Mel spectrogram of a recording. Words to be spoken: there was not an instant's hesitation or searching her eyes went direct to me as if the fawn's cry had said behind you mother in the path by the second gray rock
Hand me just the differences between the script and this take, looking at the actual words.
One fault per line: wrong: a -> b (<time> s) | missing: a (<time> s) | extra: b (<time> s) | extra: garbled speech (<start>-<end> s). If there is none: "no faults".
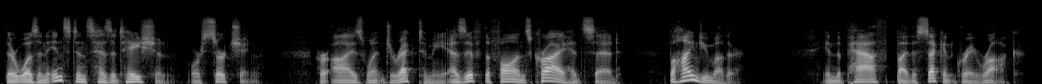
missing: not (0.4 s)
